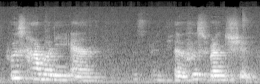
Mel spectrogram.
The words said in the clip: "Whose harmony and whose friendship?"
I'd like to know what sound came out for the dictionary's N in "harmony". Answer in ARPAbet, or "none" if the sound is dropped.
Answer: L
